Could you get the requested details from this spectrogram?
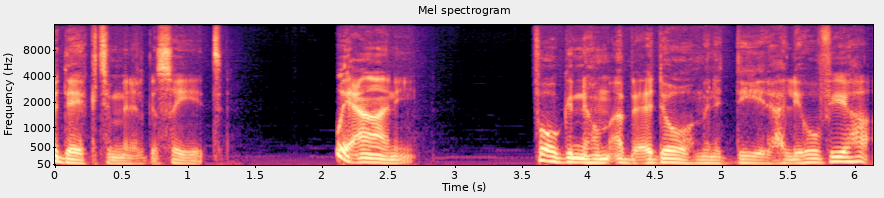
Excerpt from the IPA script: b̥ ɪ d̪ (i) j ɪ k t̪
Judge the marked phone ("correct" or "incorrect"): incorrect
